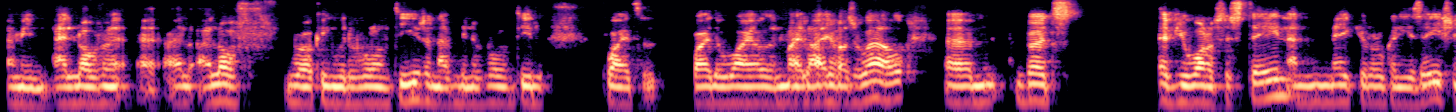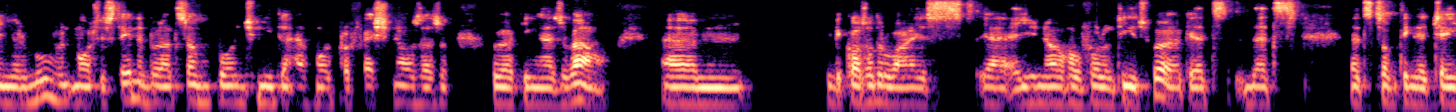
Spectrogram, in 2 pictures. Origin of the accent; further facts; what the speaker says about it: Belgium; also born or lived in Brussels; I'm Belgian.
